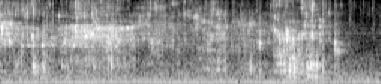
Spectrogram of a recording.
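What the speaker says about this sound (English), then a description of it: "And you could just leave it here, but we're gonna add water." Water being poured into a pot of vegan lentil dal, a steady broadband splash and trickle running for a couple of seconds with a brief surge near the end, no voices.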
